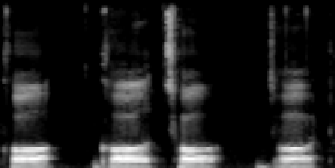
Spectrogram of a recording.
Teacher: উদাহরণ অর্থাৎ প্রতিটি বর্গের দ্বিতীয় এবং চতুর্থ ধ্বনি হচ্ছে মহাপ্রাণ ধ্বনি এই ধ্বনিগুলো উচ্চারণের সময় শ্বাস নির্গত হয় অধিক সময় ধরে তাই এদেরকে মহাপ্রাণ ধ্বনি বলা হয়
